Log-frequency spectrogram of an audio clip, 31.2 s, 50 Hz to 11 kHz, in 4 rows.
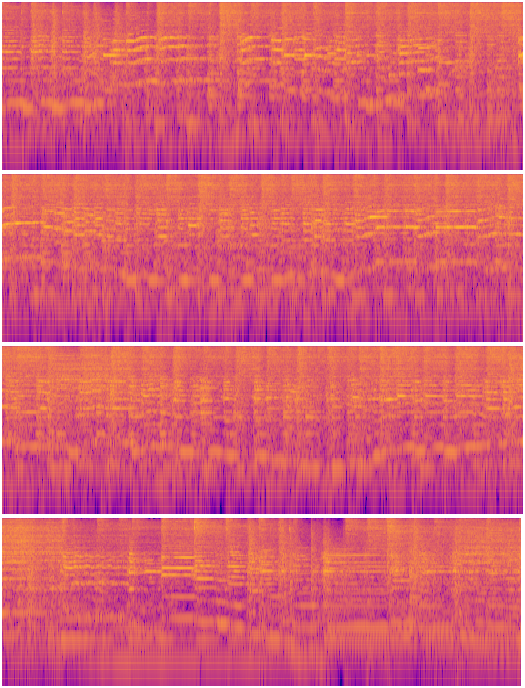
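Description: Live blues-rock band playing an instrumental passage: an electric guitar lead with bending, gliding notes over bass guitar and drum kit. About 24 seconds in the beat drops back and long held low notes carry on.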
